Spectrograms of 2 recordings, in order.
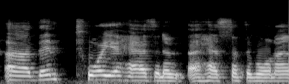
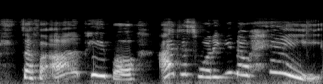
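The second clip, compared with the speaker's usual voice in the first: hammed-up Quad. Quad addressing the room, high sugary voice. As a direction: play Quad reaching out sweetly. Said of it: "she gets out".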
